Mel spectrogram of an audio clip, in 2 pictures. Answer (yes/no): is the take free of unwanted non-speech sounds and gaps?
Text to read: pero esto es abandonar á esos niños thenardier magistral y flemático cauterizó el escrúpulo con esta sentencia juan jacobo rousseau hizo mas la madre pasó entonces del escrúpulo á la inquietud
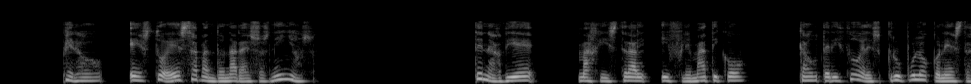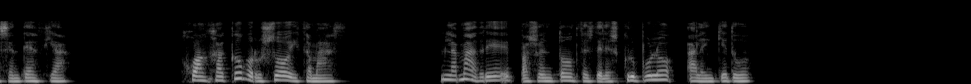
yes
